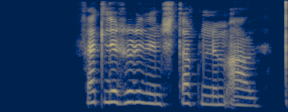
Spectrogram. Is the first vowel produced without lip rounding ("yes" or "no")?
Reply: yes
